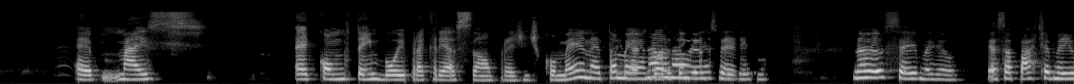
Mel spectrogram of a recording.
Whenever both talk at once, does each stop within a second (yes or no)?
no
